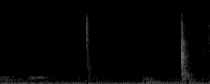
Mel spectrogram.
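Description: Two short clicks about a second apart, the second louder, over quiet room tone as the guitar's last note dies away.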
